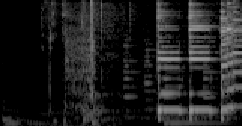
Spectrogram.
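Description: A short guitar riff played back from the beat project: a quick run of picked notes begins a little over a second in, after a quiet opening. It carries flanger and reverb.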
